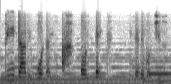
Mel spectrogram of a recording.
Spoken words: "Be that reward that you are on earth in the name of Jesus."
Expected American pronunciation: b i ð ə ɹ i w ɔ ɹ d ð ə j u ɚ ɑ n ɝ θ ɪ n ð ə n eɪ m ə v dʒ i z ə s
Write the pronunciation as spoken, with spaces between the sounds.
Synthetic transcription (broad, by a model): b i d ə ɹ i w ɔ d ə j u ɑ ɑ n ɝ t ɪ n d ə n eɪ m ə v dʒ i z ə s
